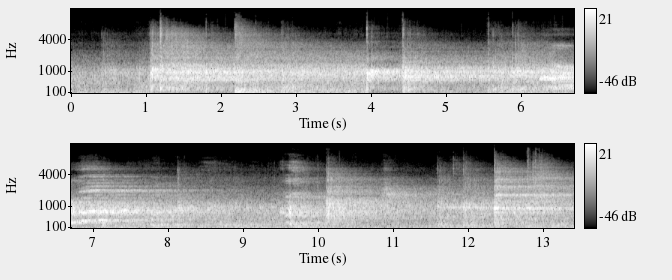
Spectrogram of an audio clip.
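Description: A racquetball cracks off racquets and walls in an echoing court.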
